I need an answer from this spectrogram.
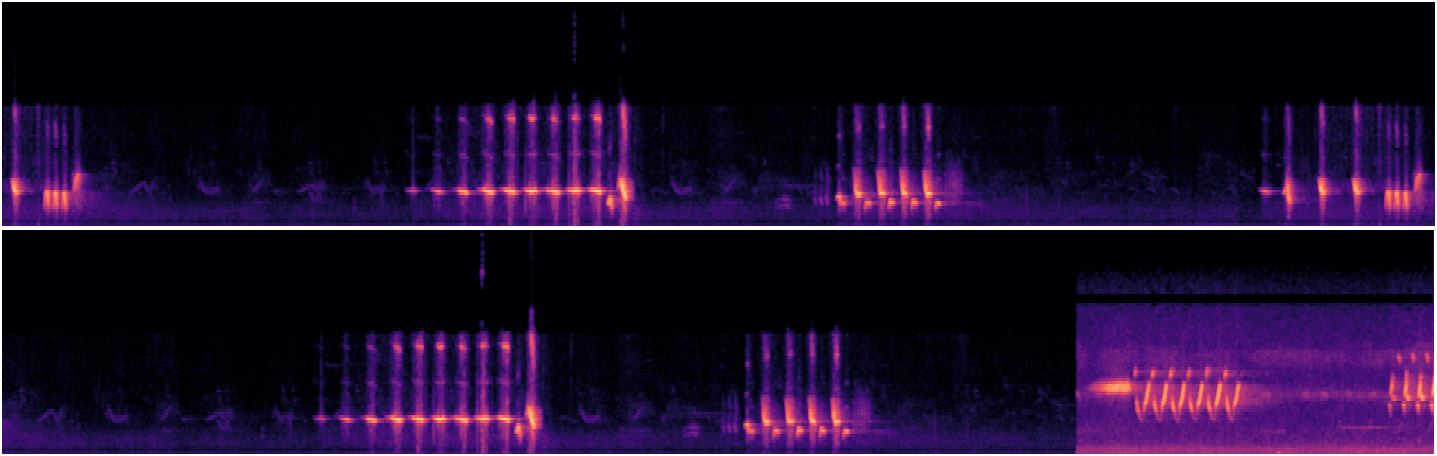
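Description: A small bird chirping in short, rapid trills: about seven bursts of quickly repeated high notes, each lasting one to two seconds, separated by complete silence, as in a birdsong track laid over the video. Near the end a noisier passage of chirps with a different pattern begins.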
